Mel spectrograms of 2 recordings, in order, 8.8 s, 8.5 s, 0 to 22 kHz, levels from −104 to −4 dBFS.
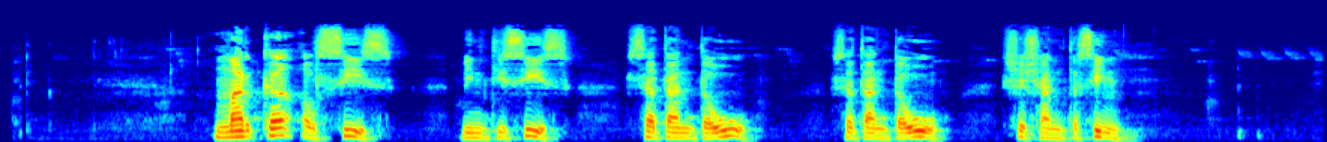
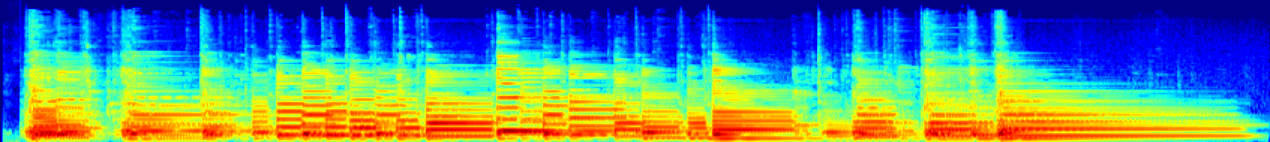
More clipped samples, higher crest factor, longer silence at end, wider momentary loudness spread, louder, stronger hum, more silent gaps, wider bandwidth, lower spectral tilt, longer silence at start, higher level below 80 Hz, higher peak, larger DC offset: neither; first, 24 dB vs 14 dB; first, 1.35 s vs 0.1 s; first, 18 LU vs 11 LU; second, -28 LUFS vs -15 LUFS; neither; neither; about the same, 10.5 kHz vs 10.5 kHz; second, -5 dB/octave vs -8.5 dB/octave; first, 1.45 s vs 0.15 s; second, -74 dBFS vs -54 dBFS; second, -6 dBFS vs 0 dBFS; neither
